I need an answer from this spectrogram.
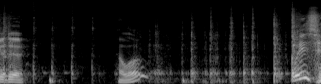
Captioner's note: tapping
